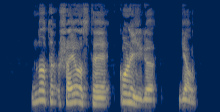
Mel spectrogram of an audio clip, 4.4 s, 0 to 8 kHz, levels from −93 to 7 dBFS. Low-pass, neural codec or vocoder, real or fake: 7.2 kHz; none; real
